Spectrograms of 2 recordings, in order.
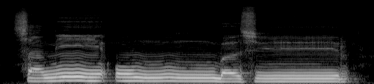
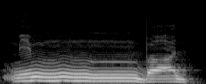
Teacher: Jadi seperti ada mimnya, mengganti huruf nun bunyinya menjadi mim, seperti mim. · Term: iklab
